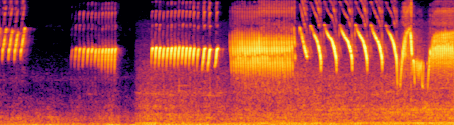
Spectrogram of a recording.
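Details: Canary tutor song to make other canaries sing: short bursts of fast trills separated by pauses, a buzzy roll, then a string of steep falling whistled notes.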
